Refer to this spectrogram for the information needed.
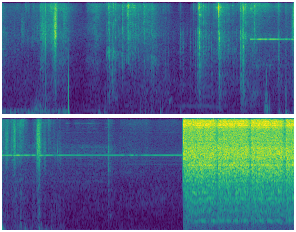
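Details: Lotus start attempt: clicks and handling noise, then a loud, harsh starter churn that never catches into a running engine; cranks but no start.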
